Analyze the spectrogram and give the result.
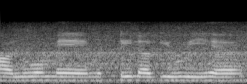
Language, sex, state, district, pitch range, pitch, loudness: Hindi, male, Chhattisgarh, Raipur, 175-180 Hz, 180 Hz, -13 LUFS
